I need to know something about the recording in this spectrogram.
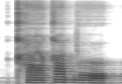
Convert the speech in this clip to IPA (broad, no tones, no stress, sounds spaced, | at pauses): qʰ æ q a b o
